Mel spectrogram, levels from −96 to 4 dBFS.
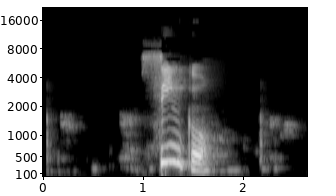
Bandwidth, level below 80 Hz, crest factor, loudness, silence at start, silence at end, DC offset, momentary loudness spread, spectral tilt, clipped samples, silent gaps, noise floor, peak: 7.6 kHz; -62 dBFS; 20 dB; -16 LUFS; 1 s; 1 s; under 0.1%; 20 LU; -3.5 dB/octave; under 0.1%; none; -57 dBFS; -2 dBFS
